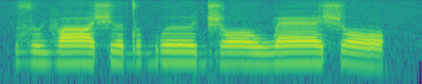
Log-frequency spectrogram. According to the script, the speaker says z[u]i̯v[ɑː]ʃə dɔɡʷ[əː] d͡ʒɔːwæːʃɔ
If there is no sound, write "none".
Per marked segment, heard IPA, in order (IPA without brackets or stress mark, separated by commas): ʊ, ɑː, əː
